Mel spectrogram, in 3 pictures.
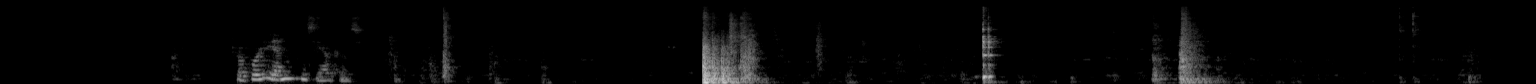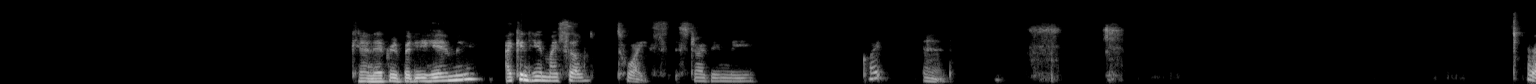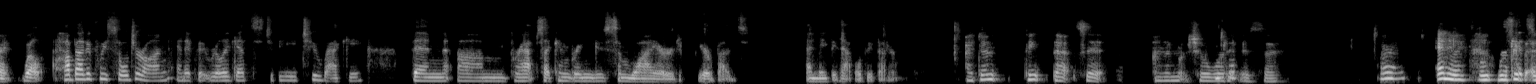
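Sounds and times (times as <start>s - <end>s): door closing with thump: 7.0s - 7.7s, 11.5s - 12.3s
faint clicks: 14.0s - 14.3s.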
